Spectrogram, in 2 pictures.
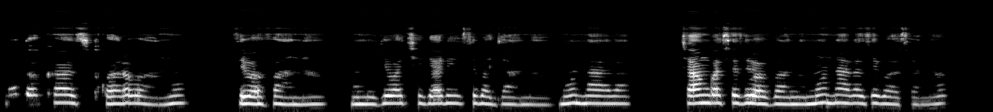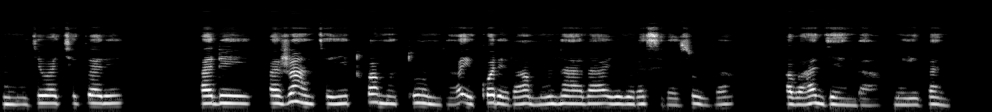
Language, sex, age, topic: Kinyarwanda, female, 18-24, government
